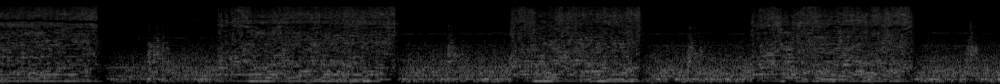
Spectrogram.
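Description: A 2000-watt handheld laser rust cleaner firing on a rusty iron gear wheel as it strips the rust: a steady buzzing hum with a hiss over it. It cuts out briefly a few times as the beam is stopped and restarted.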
